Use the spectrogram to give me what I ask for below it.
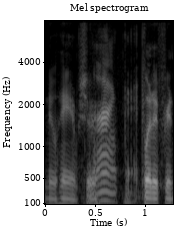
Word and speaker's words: Concord: I wanted to let everyone know, too, you are watching the 2024 Capital City Invitational here in, is it Concord?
